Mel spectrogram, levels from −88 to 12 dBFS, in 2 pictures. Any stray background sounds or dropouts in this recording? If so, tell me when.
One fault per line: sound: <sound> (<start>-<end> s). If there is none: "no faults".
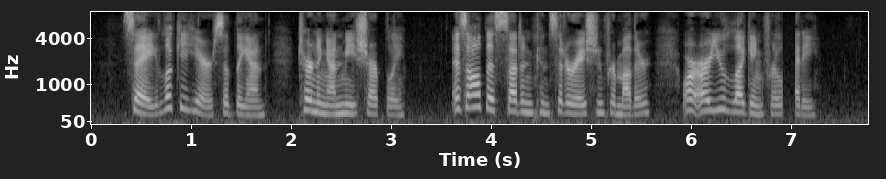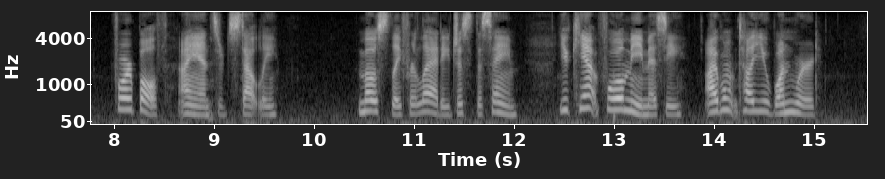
sound: dropout (6.9-7.0 s)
